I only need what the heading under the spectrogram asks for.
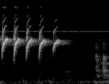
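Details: Common iora lure song to make others respond: five rapid, ringing downward-sweeping notes in a steady row, then a faint low rustle.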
